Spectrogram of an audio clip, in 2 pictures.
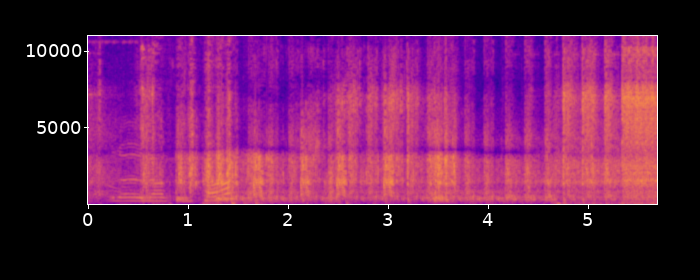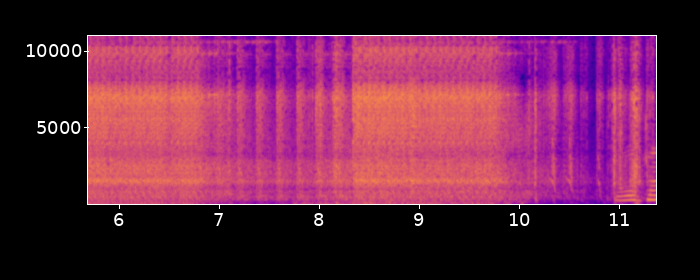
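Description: Rapid automatic gunfire from a weapon in a video game, loud bursts of dense repeated shots that rattle on and off, swelling into a long sustained volley in the middle while someone talks over it.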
